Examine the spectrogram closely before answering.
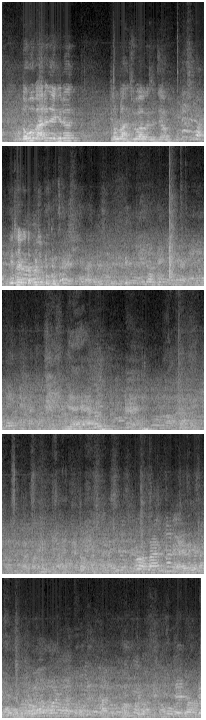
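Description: A rock band plays loudly through amplifiers in an echoing hall.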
